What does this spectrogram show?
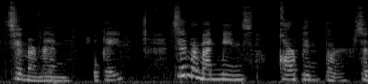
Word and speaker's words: Zimmermann: Ay it probably is a in German po ang pronunciation ng Zimmerman is simmerman.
